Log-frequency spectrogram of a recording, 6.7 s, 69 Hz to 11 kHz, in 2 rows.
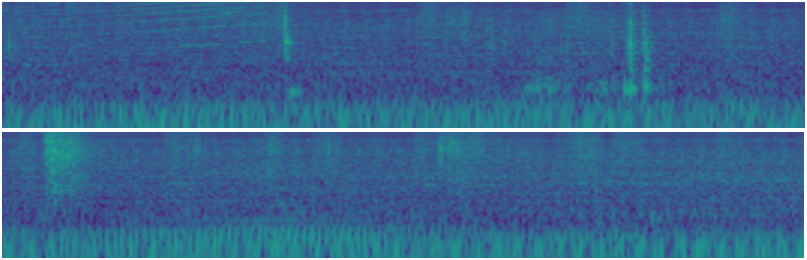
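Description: A motorcycle loaded with heavy cargo, a 25-kilo sack of rice and a box, rides a rough, uneven dirt road. Its engine drones steadily throughout, broken by scattered rattles and knocks.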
